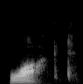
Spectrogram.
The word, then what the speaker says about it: walked: Walk tiene la terminación, el sonido de k. walked.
